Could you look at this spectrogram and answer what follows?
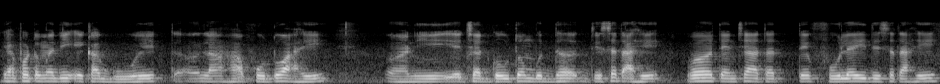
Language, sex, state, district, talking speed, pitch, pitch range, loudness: Marathi, male, Maharashtra, Aurangabad, 145 wpm, 140 Hz, 135-145 Hz, -18 LUFS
